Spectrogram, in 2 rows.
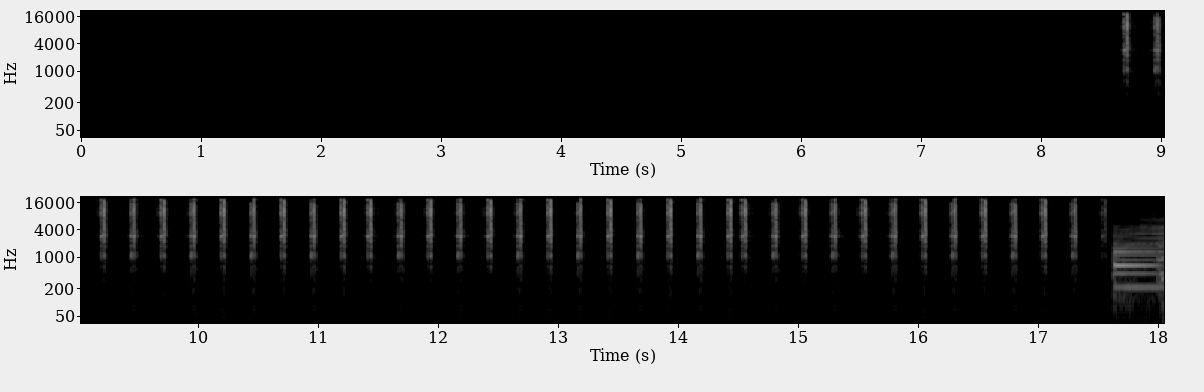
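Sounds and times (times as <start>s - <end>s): steady ticking: 8.7s - 17.6s.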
